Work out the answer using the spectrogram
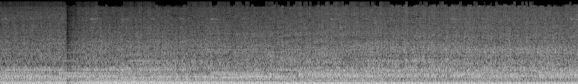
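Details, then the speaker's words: Nissan 240SX S13, which earlier would not rev past idle, after refueling (the tank had been empty): a deep, steady idle at about 85 beats a minute with no stumbles, two minutes in; normal idle. "So I went to get gas, and it's been idling for about 2 minutes now with no issues yet."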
